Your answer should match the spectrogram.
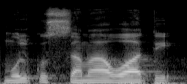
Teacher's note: سین کو باریک سیٹی سے، ما وا دونوں کو ایک ایک الف کی مقدار کے برابر لمبا کریں گے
